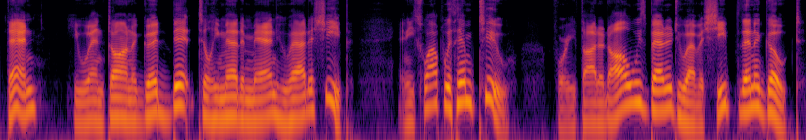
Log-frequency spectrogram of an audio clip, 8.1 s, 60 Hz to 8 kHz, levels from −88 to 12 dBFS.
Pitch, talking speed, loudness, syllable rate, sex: 145 Hz, 260 wpm, -19 LUFS, 5.5 syllables/s, male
